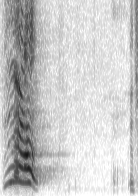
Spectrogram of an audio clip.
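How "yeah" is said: sudden loud, high cry of victory; triumphant shout. Real, not acted. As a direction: yell it out as you finally land the hit. Triumph swatting the mosquito.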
